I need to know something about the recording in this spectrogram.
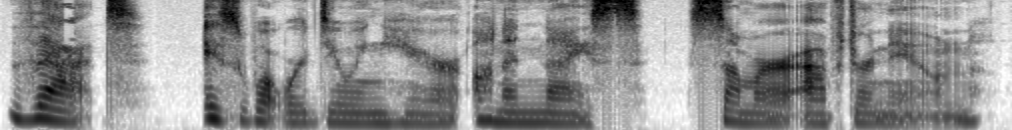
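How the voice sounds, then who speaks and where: A woman's voice: lowish voice, slow pace, gravelly, a little mellow, dry recording, clean studio sound, exaggerated voice. A woman playing a brash, sarcastic young camp counselor in a horror audio drama, snarky and blunt. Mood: exasperated, snarky. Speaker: voice actor.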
